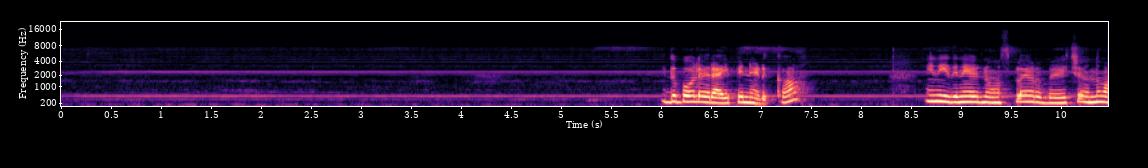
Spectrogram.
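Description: A faint steady electrical hum made of a few held tones, then a woman speaking in two short stretches over it, starting about six seconds in.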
